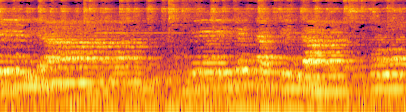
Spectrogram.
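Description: A group of voices singing a Christmas carol together in Tagalog, a continuous sung melody.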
